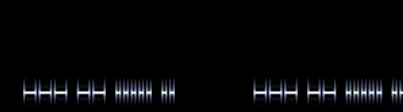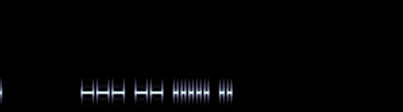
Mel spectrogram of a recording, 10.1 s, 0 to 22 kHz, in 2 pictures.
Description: Morse code, heard as a keyed tone, about 25 wpm, 700 Hz. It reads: OM5I OM5I OM5I
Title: DXCC-100 Call Signs - 4 Characters - Repeated 3x - 25wpm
